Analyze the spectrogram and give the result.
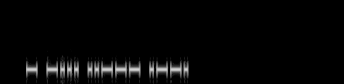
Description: Morse code, heard as a keyed tone, about 34 wpm, 700 Hz. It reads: TB2P
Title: DXCC-100 Call Signs - 4 Characters - Repeated 2x - 35wpm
